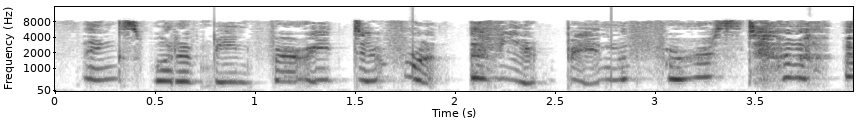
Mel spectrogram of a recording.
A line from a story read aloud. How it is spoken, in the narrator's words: she cried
